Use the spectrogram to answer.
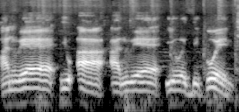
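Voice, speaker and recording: A man talks at a very slow pace with music in the background. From Trinidad, Tunapuna. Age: 60s. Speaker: Rastafarian priest. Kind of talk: interview testimony.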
